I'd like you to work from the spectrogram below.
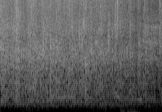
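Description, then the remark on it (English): A church audience claps hands at the preacher's urging during a sermon, in steady, dense applause, a bright crackling wash of many overlapping claps at even loudness, fading slightly toward the end. “Come on, clap your hands.”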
